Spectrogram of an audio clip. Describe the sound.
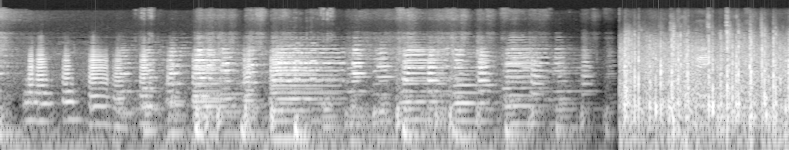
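A voice speaks for several seconds, then cuts abruptly to a loud, dense burst of crackling fireworks at an evening celebration, a rapid popping and sizzling that fills the final couple of seconds.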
